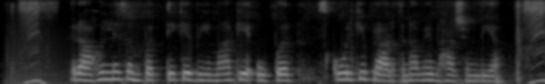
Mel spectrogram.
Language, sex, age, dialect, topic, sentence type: Hindi, female, 25-30, Garhwali, banking, statement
